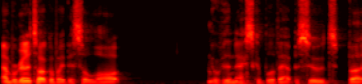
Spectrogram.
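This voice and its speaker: A man speaks at a fairly low pitch with a Northern Irish accent. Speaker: pastor. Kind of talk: casual chat.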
